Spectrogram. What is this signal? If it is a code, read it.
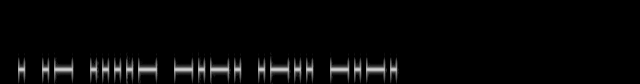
Morse code, heard as a keyed tone, about 20 wpm, 700 Hz. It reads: EA4CLC
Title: DXCC-100 Call Signs - 6 Characters - Repeated 2x - 20wpm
